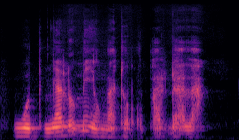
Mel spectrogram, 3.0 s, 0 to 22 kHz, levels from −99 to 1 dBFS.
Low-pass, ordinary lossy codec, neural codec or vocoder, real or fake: 19.8 kHz; none; codec, 44.1 kHz, 7.8 kbps, Pupu-Codec; fake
